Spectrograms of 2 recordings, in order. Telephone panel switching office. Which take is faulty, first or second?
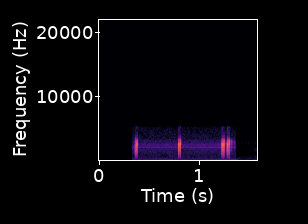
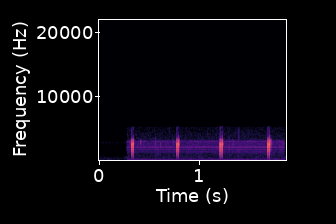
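first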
